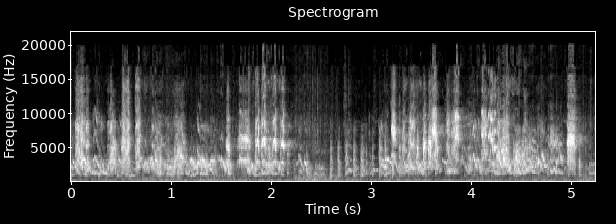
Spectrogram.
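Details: Budgies chirping together in the morning: a dense, continuous flock chatter of scratchy high chirps and squawks, pausing briefly near the middle before swelling again.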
